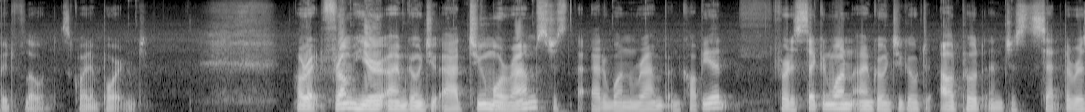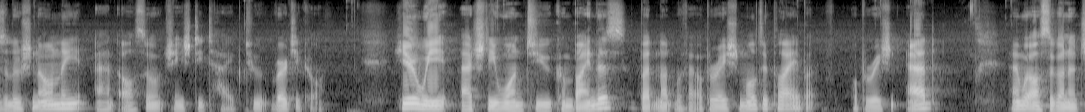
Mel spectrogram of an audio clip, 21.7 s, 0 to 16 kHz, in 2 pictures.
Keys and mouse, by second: 0.0 click, 1.3-1.6 drag, 2.0 middle click, 3.4 click, 4.0 typing, 4.5-5.0 drag, 5.1-6.1 typing, 6.1-6.7 ctrl+drag, 7.0 ctrl+click, 7.6-8.5 drag, 8.8-9.3 drag, 9.4 click, 10.1-10.4 drag, 11.1 click, 12.5 click, 13.3 click, 14.3 click, 15.8-16.1 drag, 18.8-19.2 drag, 19.6 click, 20.9 click.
